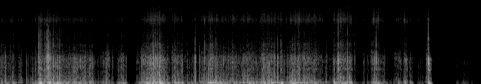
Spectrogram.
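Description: Long nails scratch along the gritty face of a long grey padded emery nail file with grit over a foam core. The result is a dense, low, rough scraping texture in uneven strokes that break off briefly now and then. It stops abruptly near the end, leaving near silence.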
